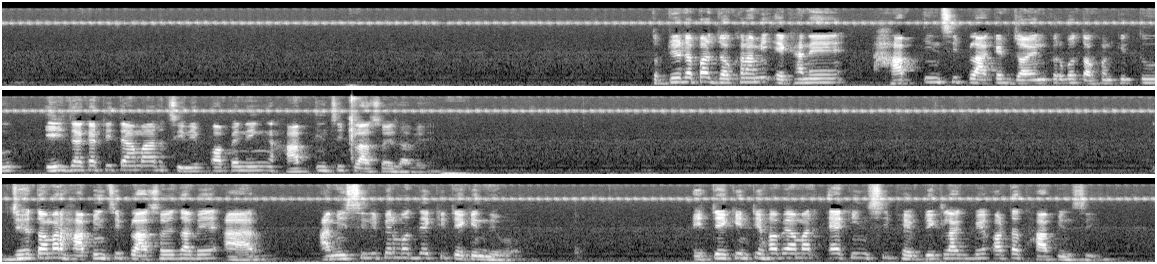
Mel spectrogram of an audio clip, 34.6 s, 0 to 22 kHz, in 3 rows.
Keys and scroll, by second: 15.2 Return.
